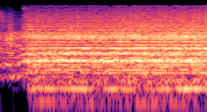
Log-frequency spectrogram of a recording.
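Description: Opera chorus singing a loud held chord, the voices coming in together about a quarter second in.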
